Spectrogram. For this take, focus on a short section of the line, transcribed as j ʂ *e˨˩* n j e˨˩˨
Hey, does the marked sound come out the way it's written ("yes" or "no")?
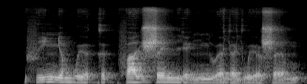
no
